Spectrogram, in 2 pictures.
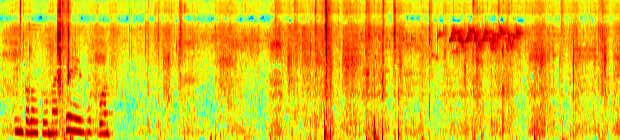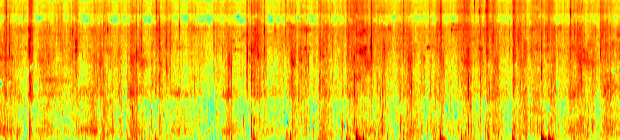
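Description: Footsteps crunch on dry leaves along a dirt trail.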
